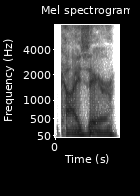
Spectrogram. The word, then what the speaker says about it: Kasar: One man in particular who called himself Kasar, pronounced Kaizair, was especially dangerous.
